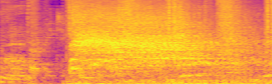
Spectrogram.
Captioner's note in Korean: 비명소리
